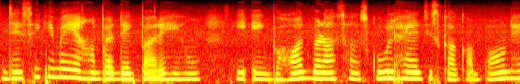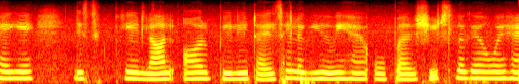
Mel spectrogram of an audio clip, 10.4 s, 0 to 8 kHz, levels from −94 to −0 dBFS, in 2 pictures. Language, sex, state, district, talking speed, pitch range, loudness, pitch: Hindi, female, Uttar Pradesh, Budaun, 195 wpm, 195-225 Hz, -16 LUFS, 210 Hz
